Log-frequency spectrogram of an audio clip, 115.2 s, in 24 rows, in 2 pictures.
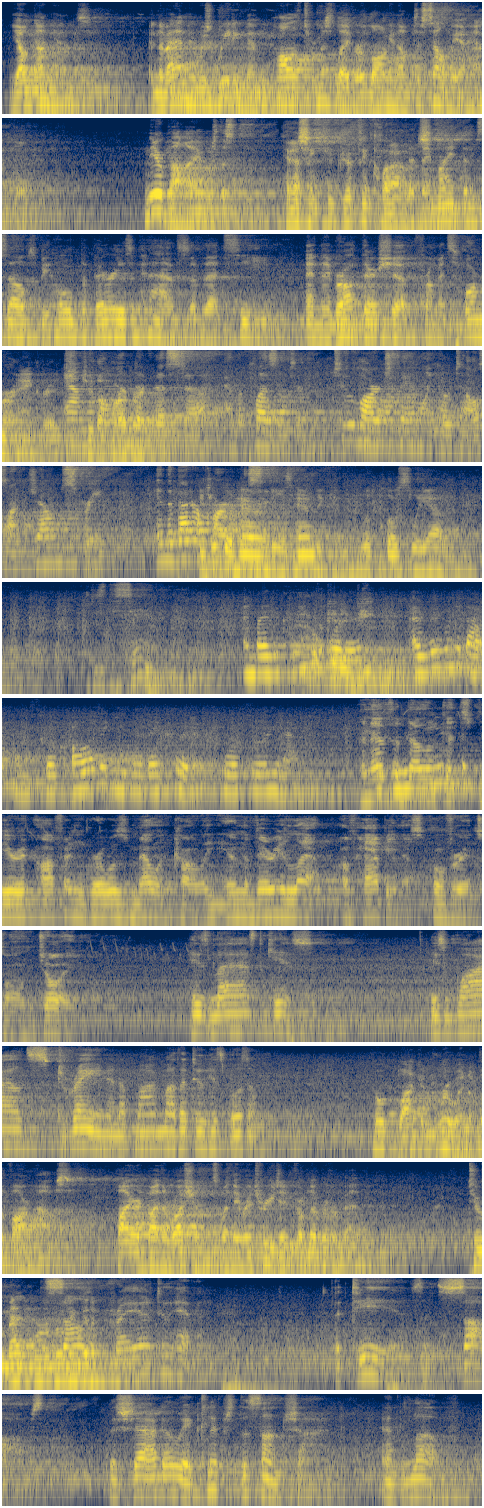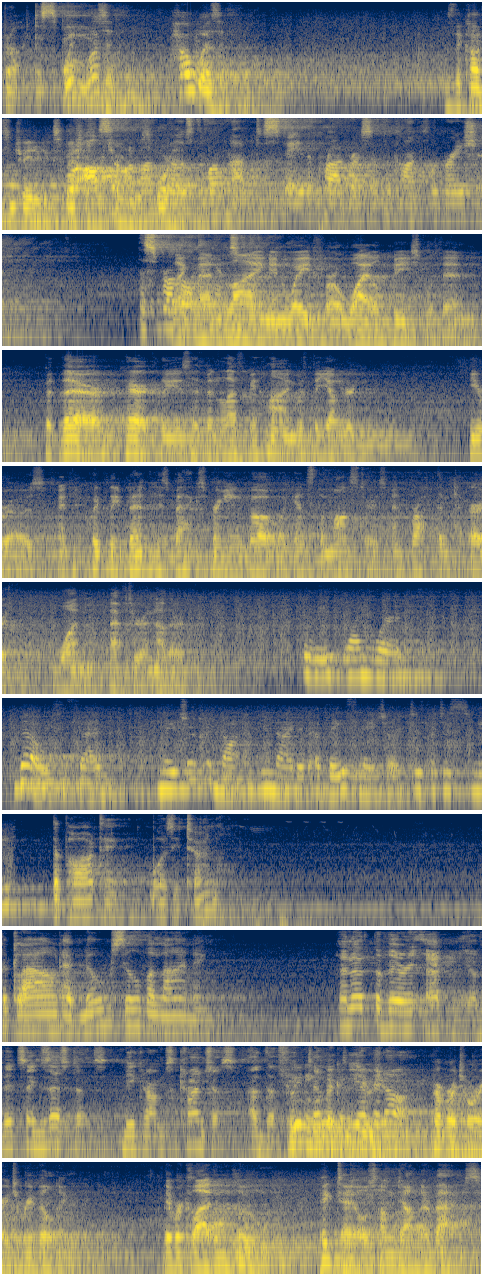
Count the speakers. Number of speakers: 8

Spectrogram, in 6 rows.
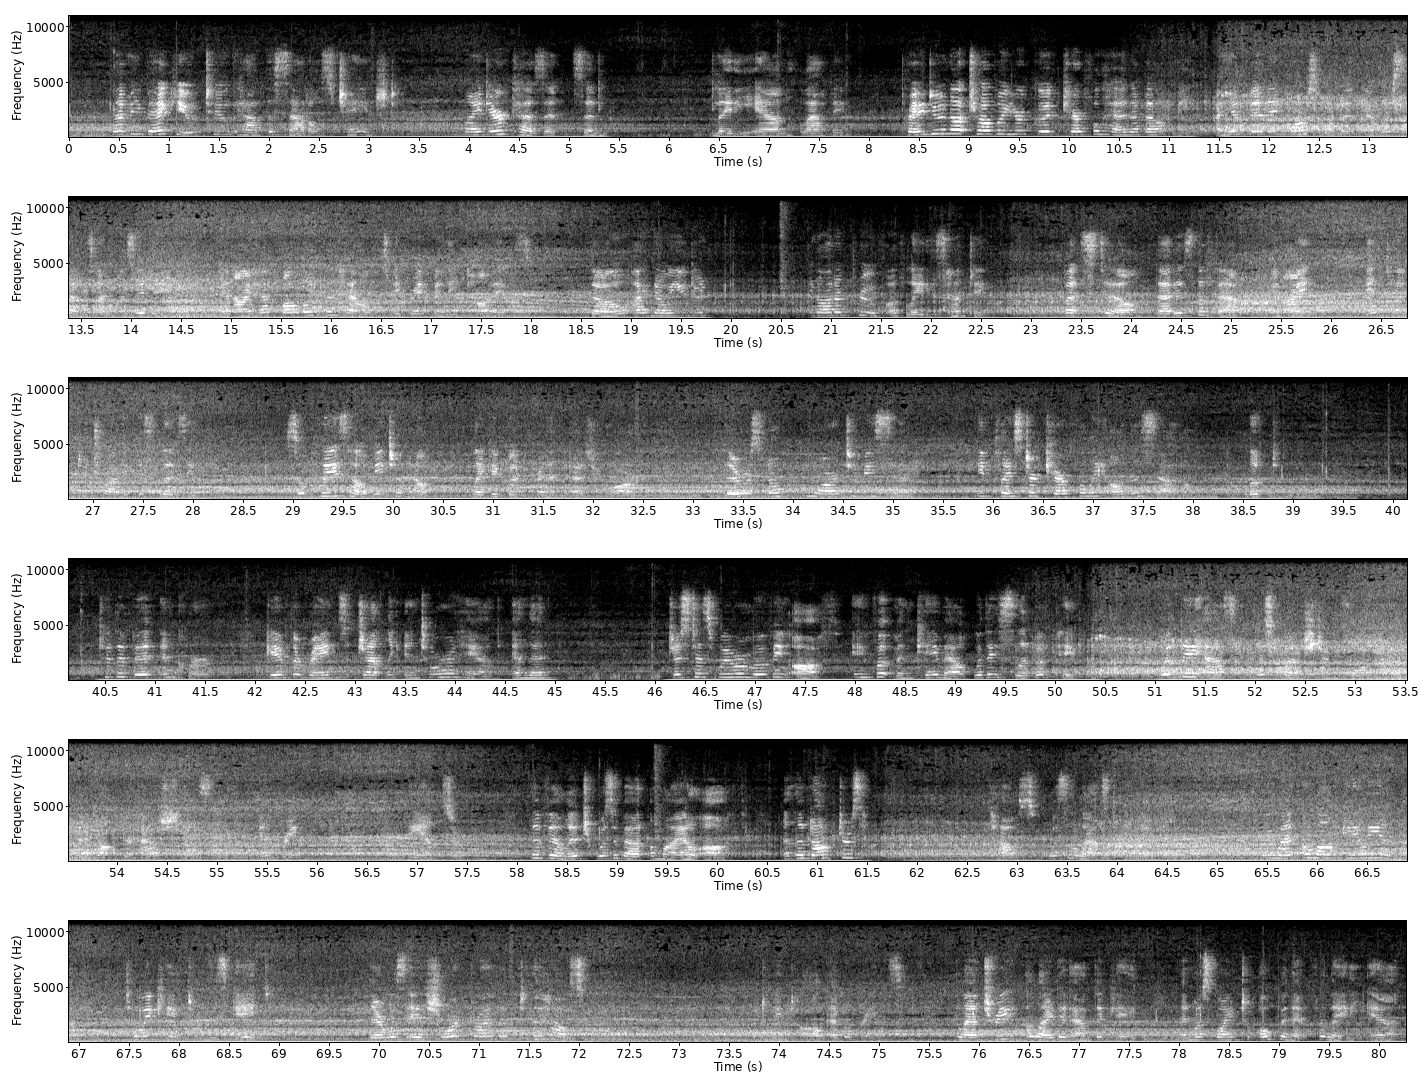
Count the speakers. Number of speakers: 1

